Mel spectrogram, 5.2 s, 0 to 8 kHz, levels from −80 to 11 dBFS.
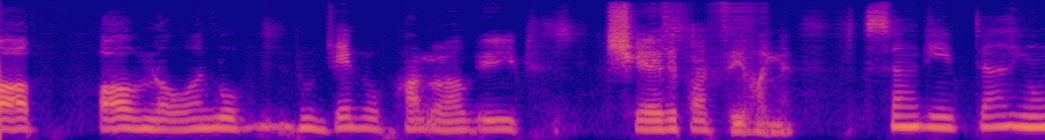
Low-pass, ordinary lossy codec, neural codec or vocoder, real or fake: none; none; codec, 16 kHz, 0.5 kbps, FreqCodec, larger model; fake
